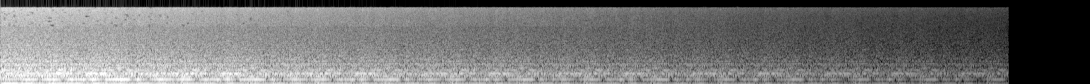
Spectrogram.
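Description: Wind howls through an open landscape and slowly fades.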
